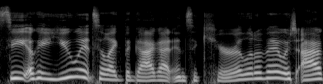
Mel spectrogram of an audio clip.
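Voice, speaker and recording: Lively intonation comes through at a very fast pace in a Southern US accent. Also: woman. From US South, Louisiana. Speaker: celebrity stylist. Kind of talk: casual chat. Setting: studio.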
